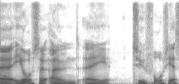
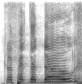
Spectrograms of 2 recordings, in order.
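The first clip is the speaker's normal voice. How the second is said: louder, higher meme quote; 9 semitones higher, 12 dB louder than usual. Retold or imitated. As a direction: belt the meme line, laughing. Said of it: "we're like".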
